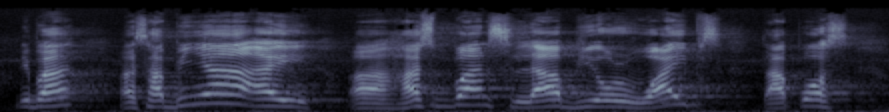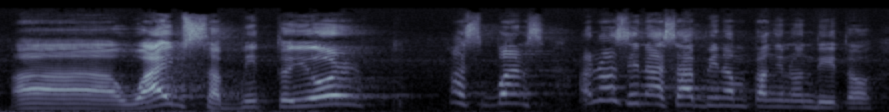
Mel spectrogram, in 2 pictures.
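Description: High-voiced Filipino pastor preaching. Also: male voice, measured pace. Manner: mixes Tagalog and English, frequent "no?" and "Amen?" check-ins; lively, rising emphasis on key words. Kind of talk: sermon.

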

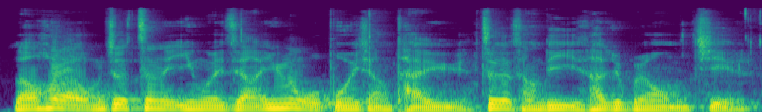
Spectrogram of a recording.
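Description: A man's voice: mid-range voice, fairly even intonation, racing, warm tone. A young man telling a story in a casual podcast chat, rambling and correcting himself as he goes. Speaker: podcast co-host.

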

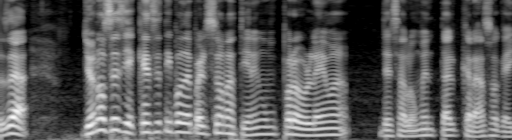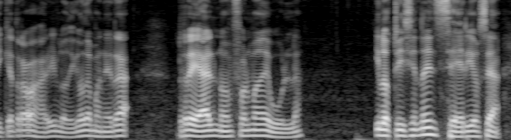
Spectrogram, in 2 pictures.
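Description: A man's voice: medium pitch, smooth, no echo. A man hosting a solo podcast, giving an indignant, emphatic opinion monologue. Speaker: podcast host.

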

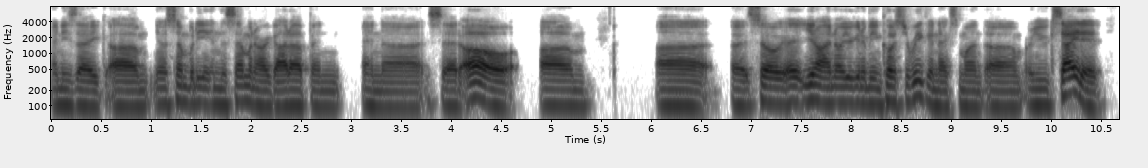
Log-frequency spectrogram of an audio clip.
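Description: A man's voice: on the low side, fairly even intonation, normal speed, darkish tone, clear, resonant tone. Rambling man in casual chat. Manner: rambling, many fillers, casual swearing.

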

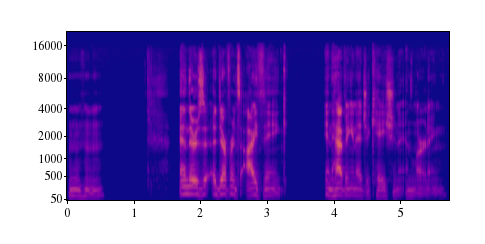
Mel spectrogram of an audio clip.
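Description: A man's voice: lowish voice, moderate pace, vocal fry, fairly bright tone. A man in his forties co-hosting a podcast, chatting casually and rambling with self-deprecating humor. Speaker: podcast co-host. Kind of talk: casual chat.

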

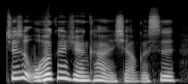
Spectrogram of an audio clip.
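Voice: medium pitch, sing-song, fast, dark tone, no room sound, studio quality. 一位带台湾口音的老师，在闲聊中恳切地讲自己的经历，常常停顿重说。. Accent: Taiwanese Mandarin. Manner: earnest, with frequent restarts. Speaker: teacher, podcast co-host. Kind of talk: casual chat, personal story.

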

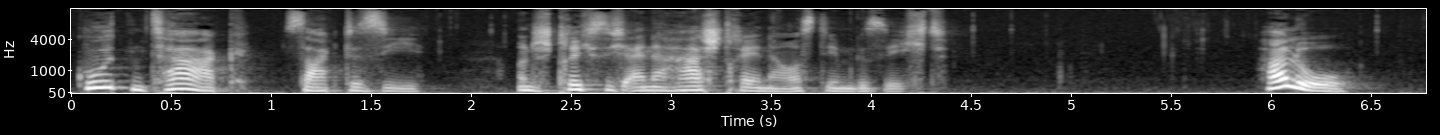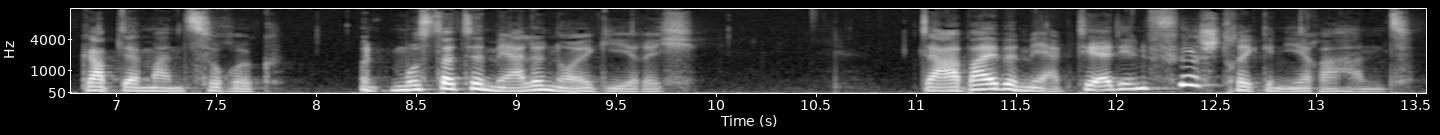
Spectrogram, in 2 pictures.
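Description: A woman reads a bedtime story at an unhurried pace, calm and measured throughout. Her voice sits low and mellow, soft-edged and soothing.

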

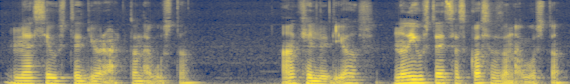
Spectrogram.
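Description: Man voicing a bashful young servant girl, timid, soft protests, low-pitched reading voice. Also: moderate pace, creaky. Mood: tearful. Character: shy young maid, blushing and flustered woman. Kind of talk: audiobook narration.

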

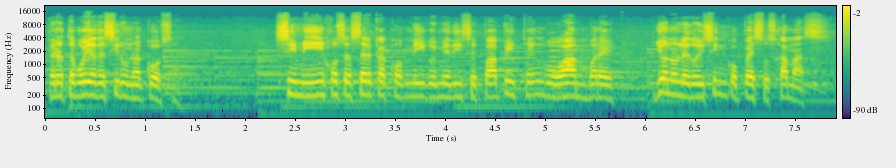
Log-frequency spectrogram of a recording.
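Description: A male pastor preaching a sermon, often building to shouted emphasis. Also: high-pitched, flat delivery, brisk. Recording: long hall reverb with faint music.

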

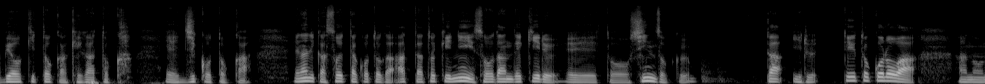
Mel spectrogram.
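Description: A man's voice: medium pitch, a little mellow, no room sound, clean studio sound. Polite Kansai man hosting a podcast. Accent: Kansai Japanese. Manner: polite and measured, with frequent hesitation fillers. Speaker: podcast host. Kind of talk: solo podcast chat, reading listener mail.

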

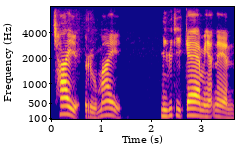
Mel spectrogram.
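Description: A man with a Central Thai accent hosting a casual podcast chat, polite and quick to laugh. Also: on the high side, fairly bright tone, no room sound. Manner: polite, laughs often, drawn-out wrap-up. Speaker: podcast host.

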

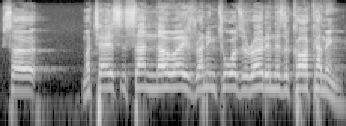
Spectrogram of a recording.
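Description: High-voiced man preaching in short bursts. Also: fairly even intonation, a bit bright. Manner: preaching in short phrases, pausing for the interpreter. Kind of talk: sermon with live interpretation.

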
